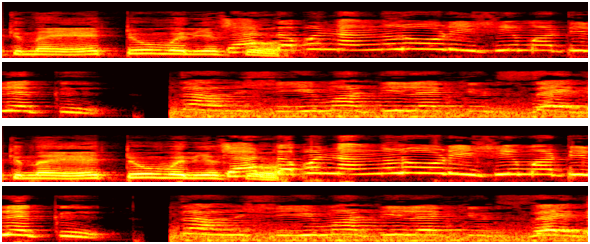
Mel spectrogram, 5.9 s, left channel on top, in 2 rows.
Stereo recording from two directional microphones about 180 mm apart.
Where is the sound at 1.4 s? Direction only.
30° right (ahead or behind).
